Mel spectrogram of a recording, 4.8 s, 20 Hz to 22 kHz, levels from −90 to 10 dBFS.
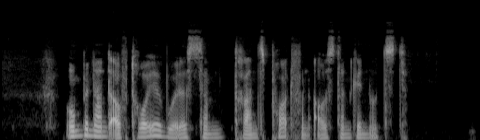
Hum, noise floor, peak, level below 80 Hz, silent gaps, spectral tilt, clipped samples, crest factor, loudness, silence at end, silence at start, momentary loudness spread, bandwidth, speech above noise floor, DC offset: none; -80 dBFS; -10 dBFS; -60 dBFS; none; -5 dB/octave; under 0.1%; 22 dB; -30 LUFS; 0.75 s; 0.45 s; 9 LU; 9.4 kHz; 51 dB; under 0.1%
